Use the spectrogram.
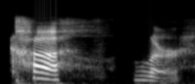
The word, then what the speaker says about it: color: a good example okay when you have an O and two consonants behind it the o is always ah before the concert consonants yeah so like my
